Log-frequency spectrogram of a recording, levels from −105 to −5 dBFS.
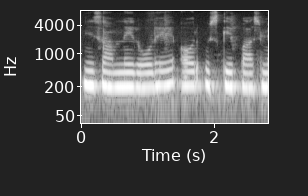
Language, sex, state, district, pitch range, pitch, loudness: Hindi, female, Chandigarh, Chandigarh, 200-215 Hz, 210 Hz, -12 LUFS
